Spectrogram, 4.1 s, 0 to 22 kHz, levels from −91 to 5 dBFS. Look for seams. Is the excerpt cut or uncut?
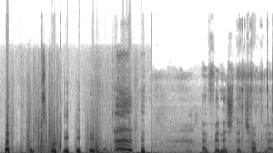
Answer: cut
